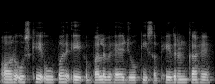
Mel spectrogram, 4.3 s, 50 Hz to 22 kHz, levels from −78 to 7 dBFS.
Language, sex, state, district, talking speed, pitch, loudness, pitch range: Hindi, male, Jharkhand, Deoghar, 165 wpm, 130 Hz, -15 LUFS, 125-130 Hz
